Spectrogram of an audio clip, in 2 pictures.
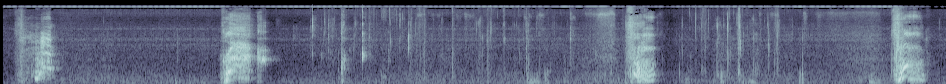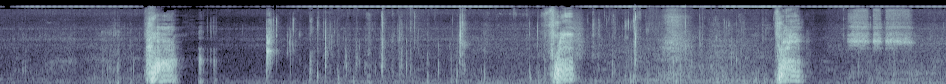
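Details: Pug having a prolonged coughing fit, owners suspect kennel cough: about seven harsh, forceful cough bursts in under half a minute.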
